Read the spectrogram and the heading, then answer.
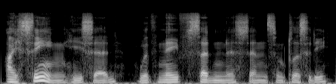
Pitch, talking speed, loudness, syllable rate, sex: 100 Hz, 160 wpm, -19 LUFS, 4.5 syllables/s, male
